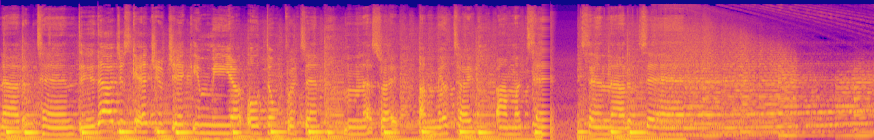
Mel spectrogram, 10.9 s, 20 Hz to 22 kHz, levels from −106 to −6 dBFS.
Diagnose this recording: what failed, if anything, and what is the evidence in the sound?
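A long network dropout, likely at the network stage, runs from 6.77 to 7.23 s. About 440 ms of audio never arrived and the receiver concealed the whole gap, stretching the last received sound into a fading continuation rather than falling silent. On a spectrogram the bands smear into flat, repeating horizontal streaks that weaken across the gap. The waveform shows a decaying, periodic envelope, then an abrupt resumption that skips the lost material.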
